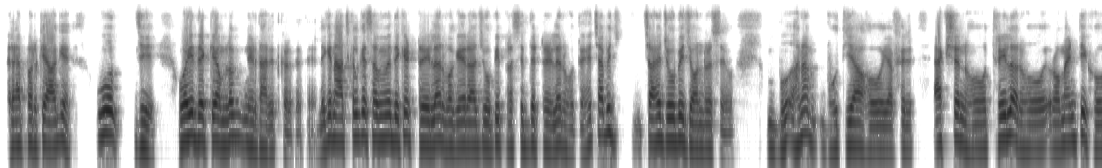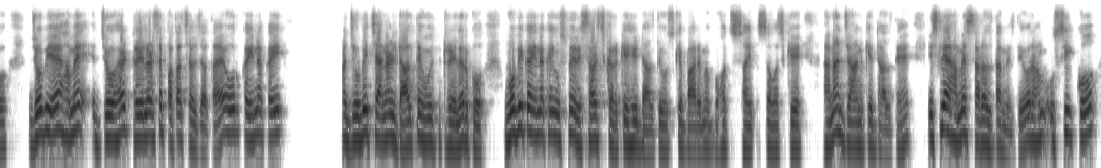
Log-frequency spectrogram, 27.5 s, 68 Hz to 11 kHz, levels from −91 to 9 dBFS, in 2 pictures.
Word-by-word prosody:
Wrapper 145 Hz, 0 st, -1 dB
के 155 Hz, +3 st, -1 dB
आगे 140 Hz, +1 st, +1 dB, 0.4 s
वो 195 Hz, +1 st, +6 dB, 0.3 s
जी, 135 Hz, -2 st, 0 dB, 0.4 s
वही 165 Hz, +3 st, +7 dB
देख 165 Hz, -1 st, +2 dB
के 160 Hz, -, +4 dB
हम 145 Hz, -1 st, +1 dB
लोग 170 Hz, -1 st, +1 dB
निर्धारित 130 Hz, -3 st, -2 dB
करते -, -, -7 dB
थे। -, -, -17 dB
लेकिन 165 Hz, +5 st, +1 dB
आजकल 160 Hz, +2 st, +1 dB
के 185 Hz, -, +2 dB
समय 170 Hz, -1 st, +1 dB
में 170 Hz, 0 st, +2 dB
देखिए 170 Hz, +3 st, +2 dB
ट्रेलर 150 Hz, -2 st, +2 dB
वगैरह 140 Hz, 0 st, +1 dB
जो 135 Hz, -1 st, 0 dB
भी 150 Hz, -, 0 dB
प्रसिद्ध 135 Hz, -1 st, -5 dB
ट्रेलर 135 Hz, 0 st, -1 dB
होते 115 Hz, -2 st, -7 dB
हैं, 150 Hz, -, -3 dB
चा 185 Hz, +4 st, 0 dB
बिज 195 Hz, -5 st, -2 dB, 0.3 s
चाहे 160 Hz, +1 st, +2 dB
जो 155 Hz, 0 st, +3 dB
भी 165 Hz, -1 st, +3 dB
जॉनर 130 Hz, -1 st, 0 dB
से 125 Hz, -, -10 dB
हो, 100 Hz, 0 st, -10 dB, 0.4 s
ब 130 Hz, +4 st, -3 dB
है 140 Hz, -, -1 dB
ना? 195 Hz, +1 st, +1 dB, 0.2 s
भूतिया 130 Hz, +2 st, -2 dB
हो 125 Hz, 0 st, +1 dB
या 125 Hz, 0 st, 0 dB
फिर 125 Hz, -2 st, -5 dB, 0.3 s
एक्शन 155 Hz, 0 st, 0 dB
हो, 130 Hz, +2 st, -2 dB
थ्रिलर 165 Hz, -1 st, +3 dB
हो, 130 Hz, +1 st, -1 dB
रोमांटिक 155 Hz, +6 st, 0 dB
हो, 135 Hz, +1 st, -2 dB, 0.3 s
जो 180 Hz, +5 st, +5 dB
भी 205 Hz, -1 st, +4 dB
है 220 Hz, +3 st, +6 dB
हमें 220 Hz, +4 st, +3 dB, 0.2 s
जो 165 Hz, +3 st, +4 dB
है 210 Hz, +5 st, +4 dB
ट्रेलर 175 Hz, -3 st, +3 dB
से 225 Hz, -, +2 dB
पता 175 Hz, -, +1 dB
चल 145 Hz, -7 st, -3 dB
जाता 125 Hz, +1 st, -1 dB
है -, -, +3 dB
और 200 Hz, 0 st, +1 dB
कहीं 170 Hz, 0 st, +2 dB
न 195 Hz, -, +1 dB
कहीं 195 Hz, +2 st, +2 dB, 0.8 s
अ, -, -, +3 dB
जो 165 Hz, +2 st, +2 dB
भी 200 Hz, -, +6 dB
चैनल 175 Hz, -3 st, +3 dB
डालते 140 Hz, +5 st, +2 dB
हुए 155 Hz, -1 st, +1 dB
ट्रेलर 140 Hz, +3 st, +2 dB
को, 125 Hz, -, 0 dB, 0.3 s
वो 190 Hz, +5 st, +6 dB
भी 230 Hz, +2 st, +5 dB
कहीं 210 Hz, -4 st, +3 dB
न 190 Hz, -, +3 dB
कहीं 190 Hz, +1 st, -1 dB
उसमें 185 Hz, +2 st, 0 dB
रिसर्च 160 Hz, +2 st, 0 dB
करके 140 Hz, +1 st, -1 dB
ही -, -, +4 dB
डालते 110 Hz, +1 st, -2 dB
हैं, -, -, -2 dB
उसके 125 Hz, +3 st, -5 dB
बारे 120 Hz, 0 st, +1 dB
में 130 Hz, -1 st, -5 dB
बहुत 135 Hz, +2 st, -7 dB
सही 125 Hz, -2 st, -3 dB
समझ 125 Hz, -2 st, -4 dB
के, 135 Hz, -, +2 dB, 0.4 s
है 140 Hz, -, +1 dB
ना? 210 Hz, +2 st, +3 dB
जान 145 Hz, -5 st, 0 dB
के 145 Hz, -, 0 dB
डालते 115 Hz, -1 st, -6 dB
हैं। 160 Hz, +4 st, -5 dB, 0.2 s
इसलिए 215 Hz, +6 st, +5 dB
हमें 180 Hz, +1 st, +3 dB
सरलता 150 Hz, -6 st, 0 dB
मिलती 110 Hz, +2 st, -6 dB
है 140 Hz, -, +1 dB
और 165 Hz, -, +3 dB
हम 175 Hz, +3 st, -1 dB
उसी 190 Hz, +7 st, -1 dB
को 180 Hz, +1 st, +2 dB
150 Hz, 230 wpm, -18 LUFS, 130-175 Hz, 0.8 s, वही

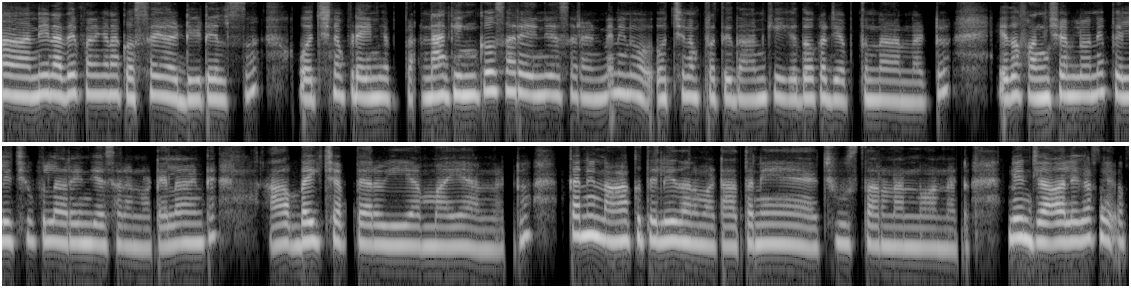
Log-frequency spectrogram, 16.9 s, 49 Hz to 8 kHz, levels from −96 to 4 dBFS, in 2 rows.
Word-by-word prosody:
ఆ! -, -, +6 dB, 0.2 s
నేనదే 275 Hz, 0 st, +5 dB
పనిగా 275 Hz, -1 st, +1 dB
నాకొస్తాయి 270 Hz, +1 st, 0 dB
గదా! 250 Hz, -, +3 dB
డీటెయిల్స్ 235 Hz, -1 st, 0 dB, 0.5 s
ఒచ్చినప్పుడు 255 Hz, +3 st, -1 dB
ఏం 245 Hz, -, +3 dB
జెప్తా 240 Hz, -1 st, -6 dB, 0.2 s
నాకు 270 Hz, +1 st, +5 dB
ఇంకోసారి 310 Hz, +3 st, +4 dB
ఏం 270 Hz, -, +1 dB
జేశారంటే, 255 Hz, -2 st, -3 dB
నేను 280 Hz, -1 st, 0 dB, 0.2 s
ఒచ్చిన 255 Hz, +2 st, -1 dB
ప్రతి 240 Hz, -1 st, -2 dB
దానికి 240 Hz, +2 st, -2 dB
ఏదో 240 Hz, +1 st, 0 dB
ఒకటి 245 Hz, -1 st, -1 dB
జెప్తున్నా 230 Hz, +1 st, -3 dB
అన్నట్టు, 215 Hz, +5 st, -5 dB, 0.5 s
ఏదో 265 Hz, +2 st, +3 dB
ఫంక్షన్‌లోనే 260 Hz, +2 st, +3 dB
పెళ్ళి 255 Hz, -2 st, +3 dB
చూపులు 255 Hz, -1 st, -3 dB
అరేంజ్ 235 Hz, 0 st, 0 dB
జేసారనమాట. 215 Hz, -2 st, -6 dB
ఎలా 230 Hz, +2 st, -2 dB
అంటే, 250 Hz, +5 st, -3 dB, 0.4 s
ఆ -, -, +1 dB
అబ్బాయికి 245 Hz, +2 st, +2 dB
చెప్పారు 230 Hz, -2 st, -1 dB
"ఈ -, -, -1 dB
అమ్మాయే" 210 Hz, 0 st, -3 dB
అన్నట్టు, 190 Hz, +9 st, -7 dB, 0.3 s
కానీ, 310 Hz, 0 st, +7 dB
నాకు 255 Hz, +2 st, +3 dB
తెలీదనమాట. 240 Hz, -4 st, +1 dB
అతనే 230 Hz, +2 st, -1 dB, 0.4 s
చూస్తారు 225 Hz, -2 st, -4 dB
నన్ను 205 Hz, 0 st, -4 dB
అన్నట్టు. 195 Hz, -1 st, -9 dB, 0.3 s
నేను 285 Hz, -1 st, +6 dB
జాలీగా 245 Hz, +3 st, +3 dB
ఫే 275 Hz, -, +1 dB
245 Hz, 160 wpm, -27 LUFS, 230-265 Hz, 0.5 s, కానీ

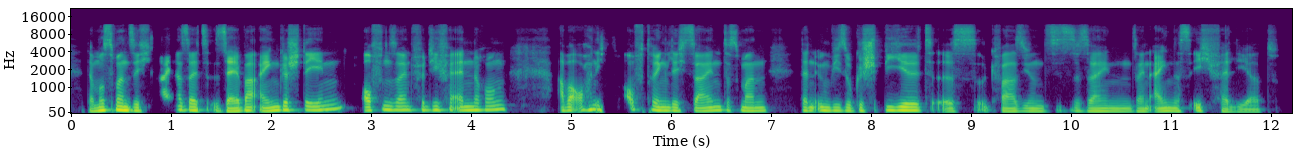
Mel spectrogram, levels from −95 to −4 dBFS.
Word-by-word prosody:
da 95 Hz, -, -4 dB
muss 125 Hz, +4 st, +4 dB
man 130 Hz, -3 st, +8 dB
sich 115 Hz, -3 st, -1 dB, 0.3 s
einerseits 130 Hz, -2 st, +2 dB
selber 100 Hz, +5 st, +2 dB
eingestehen, 135 Hz, -, +2 dB
offen 120 Hz, +5 st, +1 dB
sein 135 Hz, 0 st, +1 dB
für 135 Hz, 0 st, -5 dB
die 135 Hz, +1 st, 0 dB
Veränderung, 135 Hz, +3 st, +1 dB, 0.5 s
aber 120 Hz, +3 st, 0 dB
auch 125 Hz, +3 st, -2 dB
nicht 145 Hz, -3 st, 0 dB, 0.2 s
aufdringlich 115 Hz, -6 st, 0 dB
sein, 110 Hz, +3 st, +1 dB
dass 120 Hz, -3 st, -8 dB
man 110 Hz, -1 st, 0 dB, 0.3 s
dann 115 Hz, 0 st, 0 dB
irgendwie 115 Hz, -2 st, +1 dB
so 110 Hz, -1 st, -2 dB
gespielt 120 Hz, +2 st, +3 dB
ist 95 Hz, +1 st, -7 dB
quasi 95 Hz, +1 st, -3 dB
und 95 Hz, -, -2 dB
s 90 Hz, 0 st, -10 dB
s 115 Hz, -3 st, -11 dB, 0.2 s
sein 95 Hz, -1 st, -1 dB
sein 95 Hz, 0 st, -4 dB
eigenes 95 Hz, 0 st, -1 dB
ich 110 Hz, -1 st, -3 dB
verliert. 80 Hz, -3 st, -7 dB
115 Hz, 160 wpm, -21 LUFS, 100-130 Hz, 0.5 s, man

